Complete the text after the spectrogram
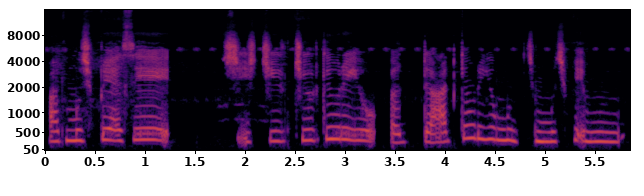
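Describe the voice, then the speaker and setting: A woman's voice: sits high, normal speed, darkish tone. A woman voicing a young male waiter who stammers and grumbles in a retold story. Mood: flustered.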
